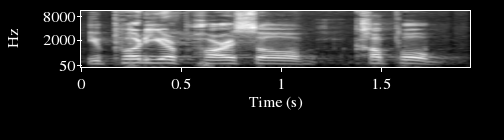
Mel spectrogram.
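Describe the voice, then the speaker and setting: A man's voice: fairly high pitch, steady tone, fairly bright tone. Earnest immigrant man testifying. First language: not English. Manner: earnest, halting, many restarts. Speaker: letter carrier giving testimony. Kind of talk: testimony at a public hearing.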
